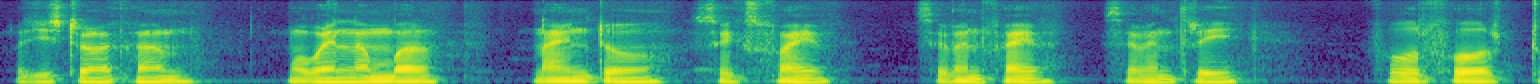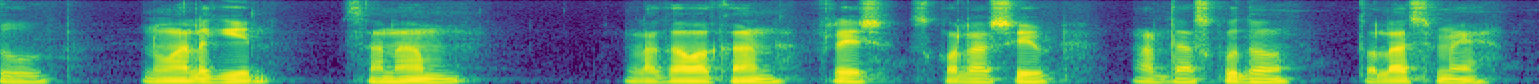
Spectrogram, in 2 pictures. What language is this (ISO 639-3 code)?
sat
